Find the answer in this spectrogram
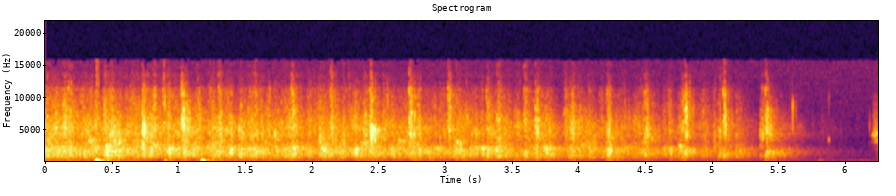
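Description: Audience applauding, with two sharper claps in the first second and a half; the clapping dies away near the end.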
